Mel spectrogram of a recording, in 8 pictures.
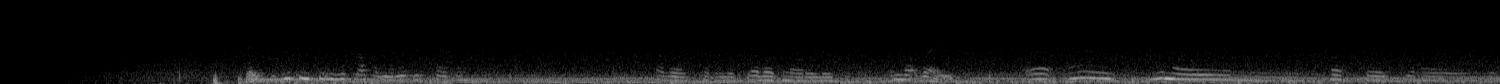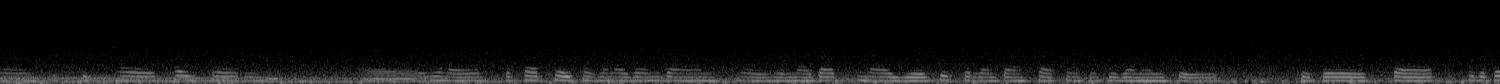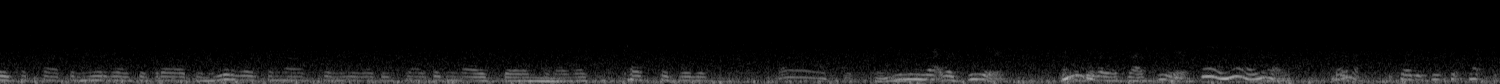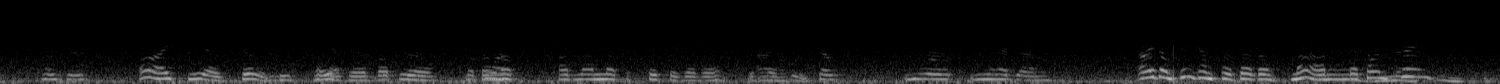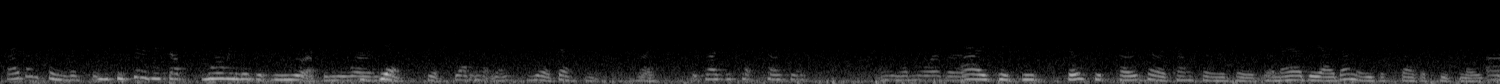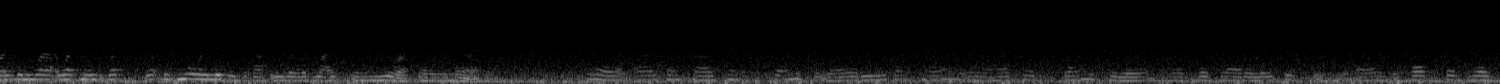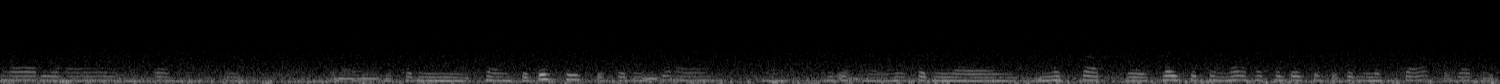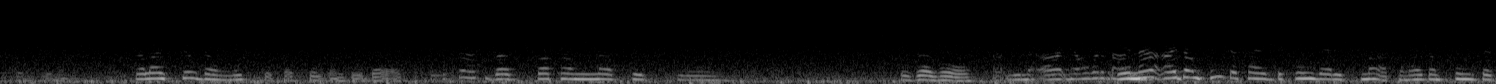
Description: Tape 1, Side 1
